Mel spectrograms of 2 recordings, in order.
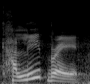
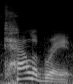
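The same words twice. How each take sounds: First: The stress is not on the first syllable. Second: The stress is on the first syllable. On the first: The speaker calls it wrong. "it's not calibrate" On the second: The speaker calls it right. "but it's calibrate"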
